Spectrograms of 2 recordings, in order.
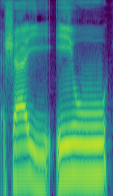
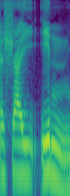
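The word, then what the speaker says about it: شيء: Kita baca syaiu. Jangan dibaca syaiin. Jangan.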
